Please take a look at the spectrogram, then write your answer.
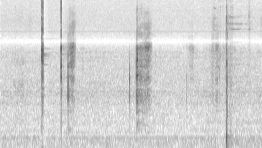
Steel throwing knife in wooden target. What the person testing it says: you can hear it it's that solid thump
